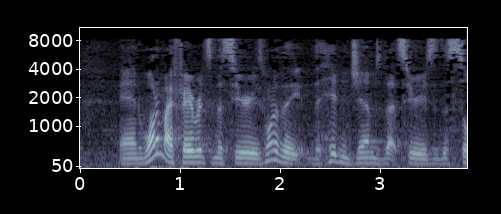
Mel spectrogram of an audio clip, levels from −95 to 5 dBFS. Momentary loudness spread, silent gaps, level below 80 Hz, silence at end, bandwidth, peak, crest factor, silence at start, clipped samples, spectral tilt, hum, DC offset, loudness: 10 LU; none; -62 dBFS; 0 s; 8.8 kHz; -10 dBFS; 20 dB; 0 s; under 0.1%; -3.5 dB/octave; none; under 0.1%; -31 LUFS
